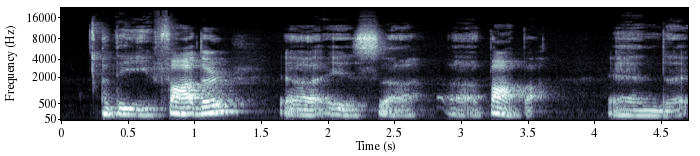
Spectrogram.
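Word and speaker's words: 爸爸: of its pronunciation and it's in the fourth tone and it's Papa B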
